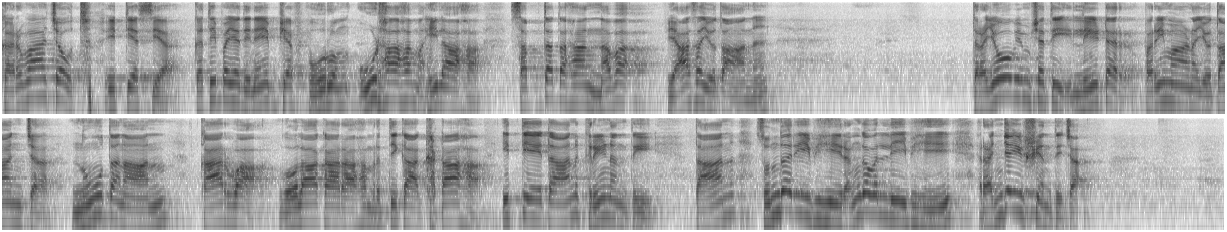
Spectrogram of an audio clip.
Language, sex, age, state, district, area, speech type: Sanskrit, male, 18-30, Karnataka, Uttara Kannada, rural, read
